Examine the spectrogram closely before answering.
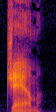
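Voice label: "jam", American English; gcompris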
